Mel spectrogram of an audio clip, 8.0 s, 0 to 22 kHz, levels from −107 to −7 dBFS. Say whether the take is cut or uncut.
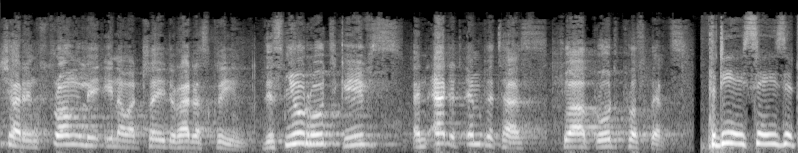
cut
